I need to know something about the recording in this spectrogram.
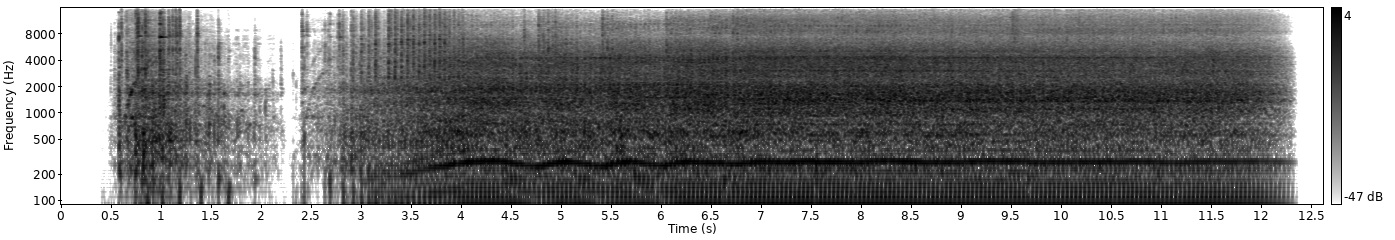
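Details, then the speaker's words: Briggs & Stratton Intek V-twin on an Exmark Quest zero-turn mower, running on a jump pack with a dead battery: labored, lumpy thumping, running on one cylinder with very low power and sluggishness; a loose valve guide is the cause. "Barely. For a trained ear, it's very easy to tell this is running on one cylinder. Uh, very low power, very sluggish."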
